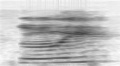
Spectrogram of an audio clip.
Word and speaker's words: Skoolie: Am I pronouncing that right, Candice? Oh, yeah. Skoolie?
